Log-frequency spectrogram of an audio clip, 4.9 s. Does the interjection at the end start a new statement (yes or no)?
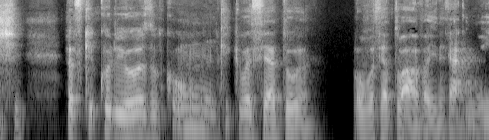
yes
